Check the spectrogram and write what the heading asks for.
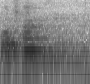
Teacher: So the word ‘has’ gets reduced to just “What’s /wɒts/ happened?”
